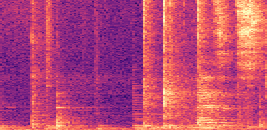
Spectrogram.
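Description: Background music, with a few clinks and knocks of a stainless-steel mixing bowl being handled and fitted onto a stand mixer.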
